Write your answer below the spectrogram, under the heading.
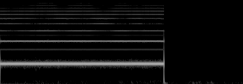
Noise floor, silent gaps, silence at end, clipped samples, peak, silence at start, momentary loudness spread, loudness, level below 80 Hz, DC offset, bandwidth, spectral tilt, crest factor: -70 dBFS; none; 0.8 s; under 0.1%; -20 dBFS; 0 s; 3 LU; -26 LUFS; -70 dBFS; under 0.1%; over 20 kHz; 1.5 dB/octave; 8 dB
